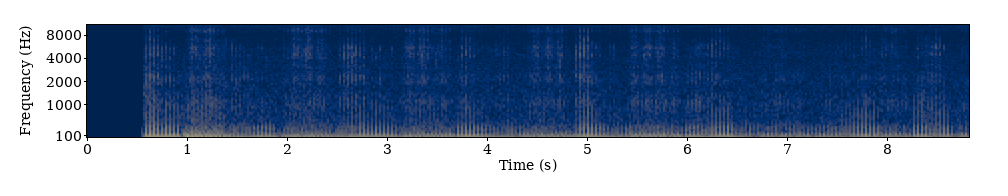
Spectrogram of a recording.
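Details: Domestic cat purring, offered as a relaxing anti-stress sound; a deep, continuous rumbling throb with steady low pulses, swelling and fading in regular breath-like cycles roughly every second.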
